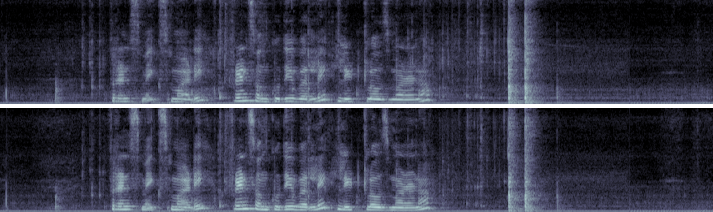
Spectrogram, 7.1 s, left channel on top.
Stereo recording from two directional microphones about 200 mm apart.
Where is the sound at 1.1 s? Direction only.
50° right (ahead or behind).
